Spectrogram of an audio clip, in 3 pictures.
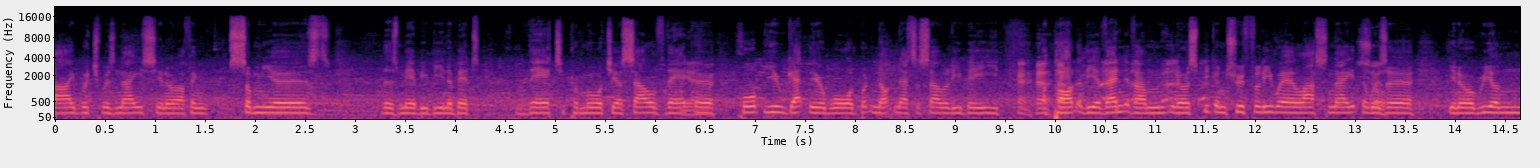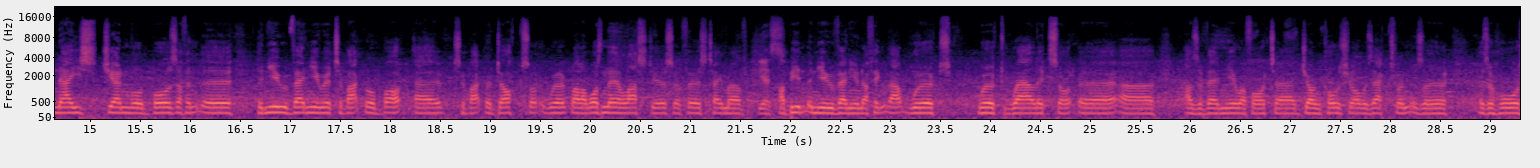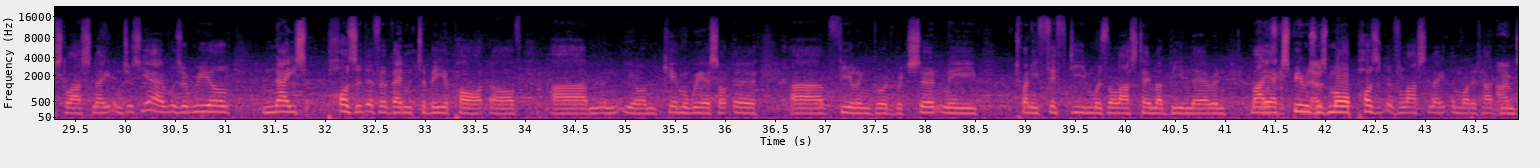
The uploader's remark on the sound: LIVE show from stand D120 at BETT2018. The equipment that we use costs less than £3,000.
